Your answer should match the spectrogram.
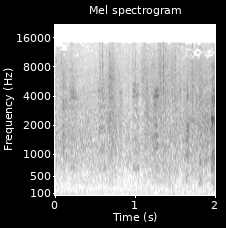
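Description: A puppy's faint whimpering.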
